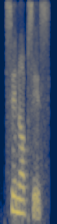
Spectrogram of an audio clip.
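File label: "synopsis", Indian English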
